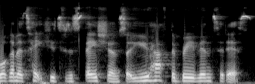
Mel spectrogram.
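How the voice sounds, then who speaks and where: A dark, mellow tone carried in a London accent. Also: woman. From East London, England. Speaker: YouTuber telling life story. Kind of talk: personal testimony. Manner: animated, repetitive storytelling.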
